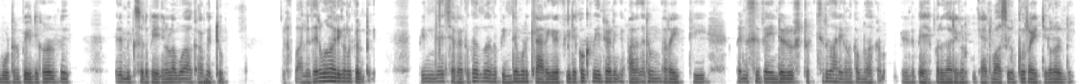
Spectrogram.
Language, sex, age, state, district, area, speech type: Malayalam, male, 18-30, Kerala, Kozhikode, rural, spontaneous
